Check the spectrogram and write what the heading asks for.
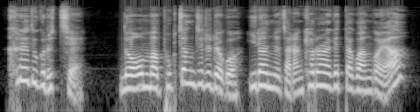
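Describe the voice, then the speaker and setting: A woman voicing a snobbish middle-aged mother who talks down to others in a shrill, domineering way. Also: sing-song, fast talker. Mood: scornful. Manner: shrieking, scornful, loud.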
